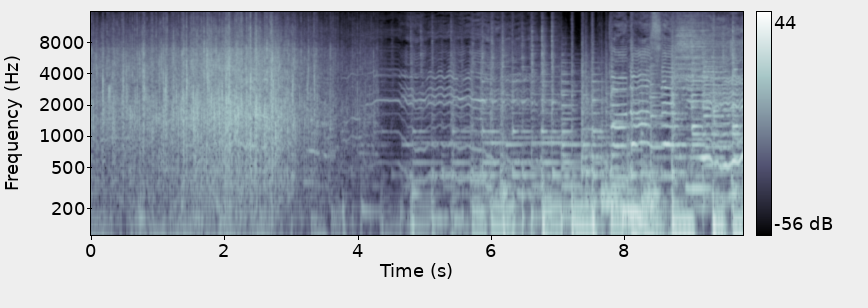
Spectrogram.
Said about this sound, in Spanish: Un gran piloto que tuvimos acá en la ciudad, así que le mandamos un gran el aplauso para Fabián Acuña. Vamos, Fabi.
